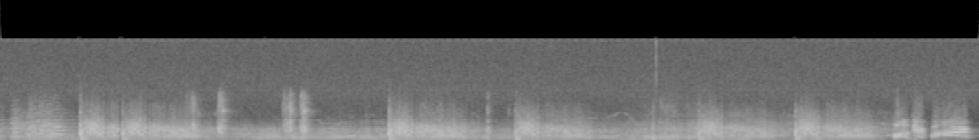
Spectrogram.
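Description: Repeated heavy gunfire blasts echo at intervals amid shouting voices and dramatic background music in a tense standoff scene.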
